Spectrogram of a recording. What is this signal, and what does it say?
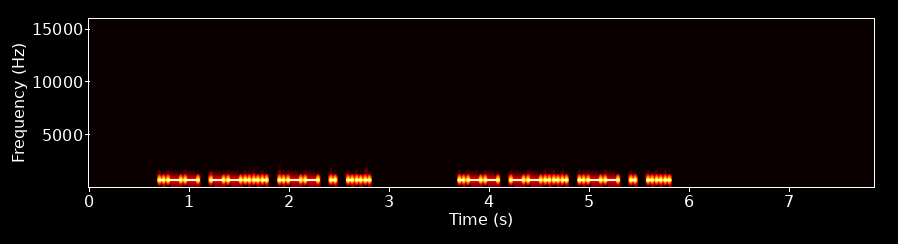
Morse code, heard as a keyed tone, about 28 wpm, 700 Hz. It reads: W7WES W7WES
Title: USA Call Signs - 5 Characters - Repeated 2x - 28wpm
